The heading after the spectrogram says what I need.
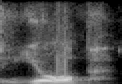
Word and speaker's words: Yope: An editor gets points for pronouncing it right and not saying dupe, but yes, Yope is my opinion on how 1993 was.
